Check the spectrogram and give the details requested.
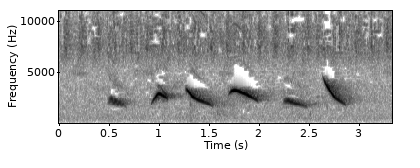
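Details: Wild green-winged saltator in strong song, a phrase of six sweet whistled slurs, most falling in pitch, delivered at a brisk uneven pace with a constant high-pitched insect drone behind.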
